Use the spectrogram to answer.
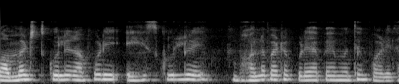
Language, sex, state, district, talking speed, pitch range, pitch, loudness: Odia, female, Odisha, Khordha, 225 wpm, 195-220 Hz, 210 Hz, -17 LUFS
